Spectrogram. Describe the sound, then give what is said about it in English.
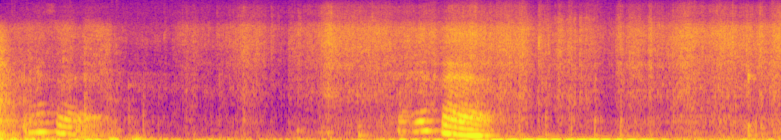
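Continuous crinkling and rustling of crepe paper as a gift wrapped in a plastic bag is torn open, with a couple of brief voiced exclamations breaking in over the steady crackle. “That's crepe paper. It's a plastic bag.”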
